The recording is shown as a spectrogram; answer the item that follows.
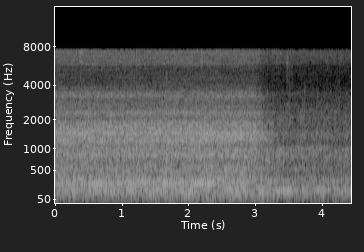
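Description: Desktop PC cooling fans (Intel stock CPU cooler and graphics card fan) running with a steady whir and faint hum, becoming quieter about three seconds in.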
